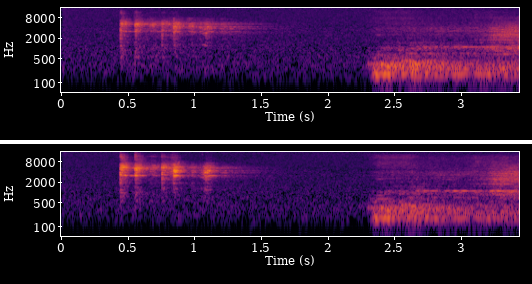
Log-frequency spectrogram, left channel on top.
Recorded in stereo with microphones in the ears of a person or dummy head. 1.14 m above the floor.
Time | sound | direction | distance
0.4 | cutlery clinking | 25° right (ahead or behind) | 1.9 m
2.3 | a toilet flushing | 10° right (ahead or behind) | 4 m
